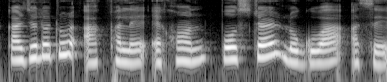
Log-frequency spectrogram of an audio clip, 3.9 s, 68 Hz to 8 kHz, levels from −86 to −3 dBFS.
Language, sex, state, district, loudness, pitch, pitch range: Assamese, female, Assam, Kamrup Metropolitan, -15 LUFS, 235 Hz, 210-275 Hz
